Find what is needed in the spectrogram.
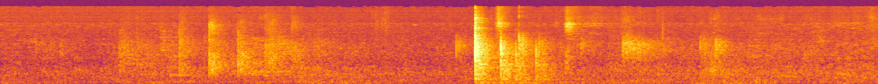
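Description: A pool cue tip striking the cue ball with one sharp click a little past halfway, followed within a second by a few fainter clicks of Predator Arcos II balls knocking together.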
